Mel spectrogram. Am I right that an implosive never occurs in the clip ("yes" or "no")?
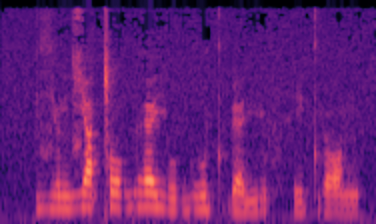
no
